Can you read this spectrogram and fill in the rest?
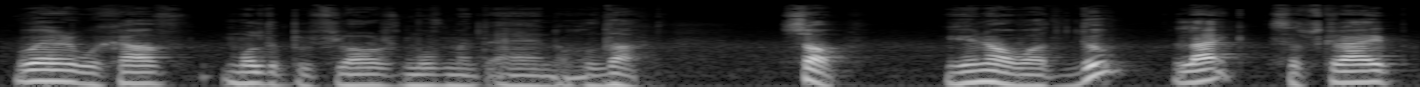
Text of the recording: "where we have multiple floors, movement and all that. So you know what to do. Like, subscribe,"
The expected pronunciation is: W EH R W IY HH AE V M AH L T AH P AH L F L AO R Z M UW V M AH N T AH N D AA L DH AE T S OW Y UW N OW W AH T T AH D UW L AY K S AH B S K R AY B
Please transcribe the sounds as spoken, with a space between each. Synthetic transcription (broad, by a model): W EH R W IY HH AE V M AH L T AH P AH L F L AO R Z M UW V M AH N T AH N D AA L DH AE T S OW Y UW N OW W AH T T D UW L AY K S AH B S K R AY B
